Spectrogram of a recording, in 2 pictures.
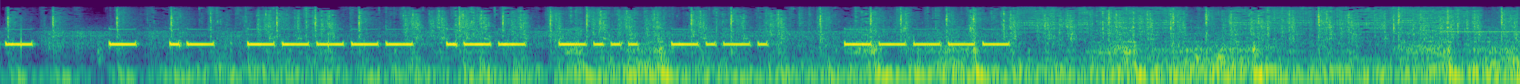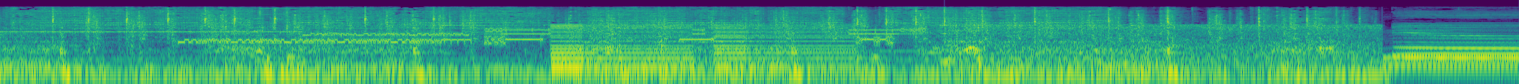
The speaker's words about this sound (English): hit that news sound effect, baby.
